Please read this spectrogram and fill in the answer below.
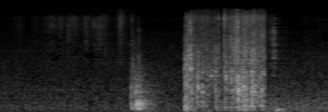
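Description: A small plastic bowl handled on a kitchen countertop: a sharp knock about a second in, then about half a second later a short run of clattering and rustling.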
